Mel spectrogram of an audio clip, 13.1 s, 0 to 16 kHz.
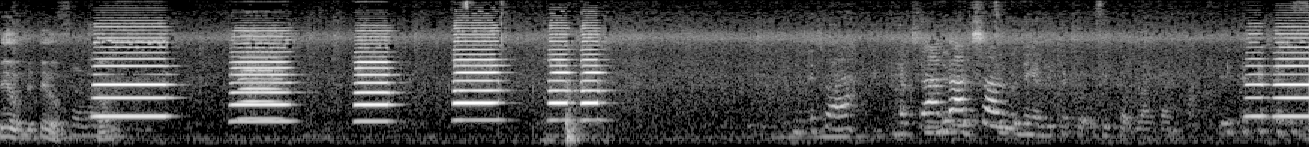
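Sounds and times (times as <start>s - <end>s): melodica notes: 0.9s - 6.2s, 12.4s - 13.0s.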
